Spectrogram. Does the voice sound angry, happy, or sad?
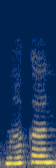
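sad. It sounds low in pitch and trembling. The speaker is feeling sorrowful. "kalau sedih itu biasanya nadanya lebih rendah dan terdengar be- bergetar"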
